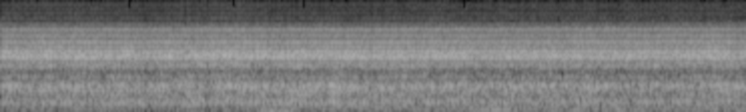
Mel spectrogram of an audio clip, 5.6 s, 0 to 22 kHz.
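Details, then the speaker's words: Unitra Eltra Alicja R-701 radio, FM (UKF) band with a wire connected as antenna: only flat even hiss, no station, voice or music; no FM reception; long-wave band also dead, pots need cleaning. "OK połączyłem tylko kabelek zobaczymy czy coś złapiemy tak niestety zakres UKF nie daje oznak"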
